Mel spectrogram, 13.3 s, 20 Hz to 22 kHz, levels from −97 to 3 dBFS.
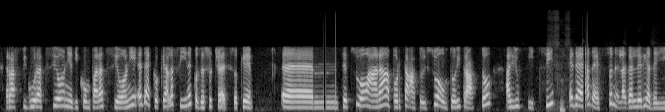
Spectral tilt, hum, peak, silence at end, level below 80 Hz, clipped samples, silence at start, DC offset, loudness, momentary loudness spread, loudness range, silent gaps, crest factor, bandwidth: -7 dB/octave; none; -4 dBFS; 0 s; -72 dBFS; under 0.1%; 0.1 s; under 0.1%; -24 LUFS; 9 LU; 3 LU; none; 20 dB; 4.9 kHz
